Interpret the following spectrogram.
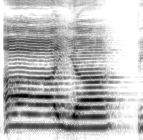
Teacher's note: صرف تا کی زیر لمبی نہیں ہوگی، باقی سب حرکات لمبی کرنی ہے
